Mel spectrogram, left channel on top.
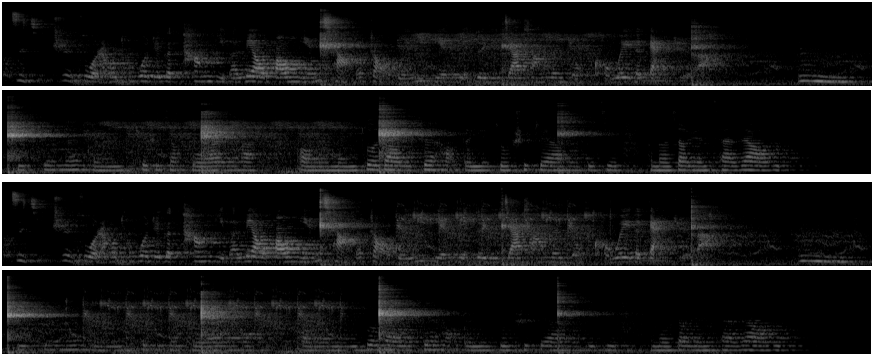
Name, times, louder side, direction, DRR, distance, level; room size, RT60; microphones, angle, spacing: voice 1, 0.1-7.2, right 1 dB, 10° right, 1 dB, 0.7 m, -47 dB
sound 1, 0.7-15.9, right 1 dB, 30° right, 1.0 m, -45 dB
sound 2, 3.9-12.1, right 4 dB, 50° right, 0.7 m, -53 dB
voice 2, 8.0-8.5 8.8-16.5, left 4 dB, 50° left, 6 dB, 0.4 m, -51 dB
7.5 x 3.7 x 5.5 m, 1.2 s
head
